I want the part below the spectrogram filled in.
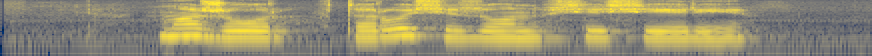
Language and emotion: Russian, sad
